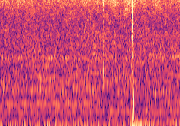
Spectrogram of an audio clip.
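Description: Steady low hum and hiss of room and microphone noise, with a single computer keyboard keystroke clicking near the end.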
